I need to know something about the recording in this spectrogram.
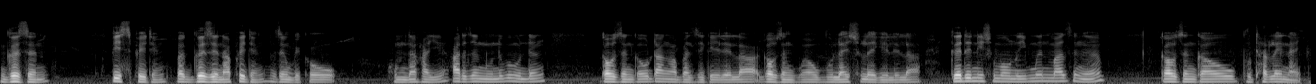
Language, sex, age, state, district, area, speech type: Bodo, male, 18-30, Assam, Baksa, rural, spontaneous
